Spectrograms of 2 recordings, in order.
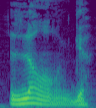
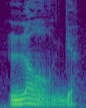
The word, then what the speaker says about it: langue: So you get to put this U between the two to get the sound G, G. So you get la langue, langue.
